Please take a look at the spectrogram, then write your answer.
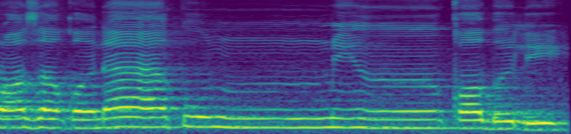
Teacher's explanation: میم ساکن کے بعد دوسری میم ہے تو یہاں پر ادغام شفوی ہوگا، غنہ کر کے پڑھیں گے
